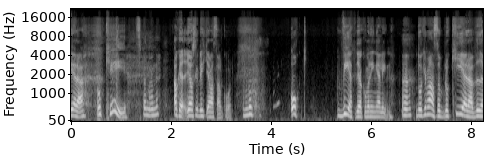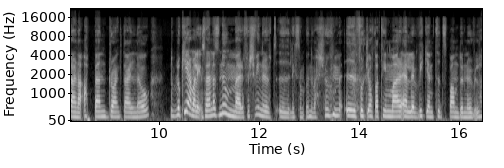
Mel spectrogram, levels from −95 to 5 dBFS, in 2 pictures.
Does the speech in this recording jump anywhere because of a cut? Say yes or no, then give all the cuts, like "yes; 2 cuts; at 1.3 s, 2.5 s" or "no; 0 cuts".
no; 0 cuts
